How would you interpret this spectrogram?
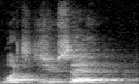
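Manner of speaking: high, slow, affronted question; mock challenge. Barman reacting to the professor's parking insult, high slow challenge. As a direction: draw it out as a challenge.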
